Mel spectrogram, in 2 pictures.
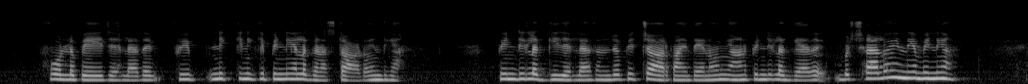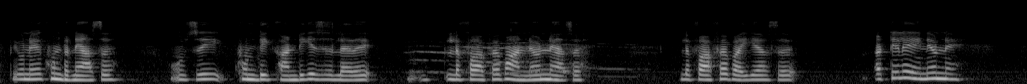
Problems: constant background noise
